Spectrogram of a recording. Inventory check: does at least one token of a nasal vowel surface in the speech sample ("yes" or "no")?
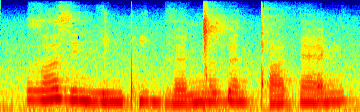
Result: no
